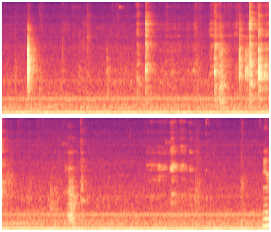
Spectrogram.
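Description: A piece of blueberry cobbler is lifted from an Ooni cast iron skillet, with faint scattered scrapes and metal clinks of a utensil against the pan over a quiet room hum.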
